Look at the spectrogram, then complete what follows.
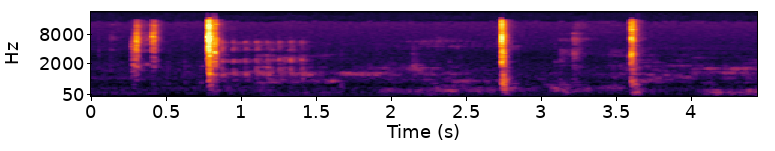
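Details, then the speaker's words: C4 Corvette with its battery just reinstalled, reading above 12 volts: a few sharp isolated clicks with no cranking. The car is dead again, a no-start with the cause not yet found. "Dead in the water again. It's just dead again."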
